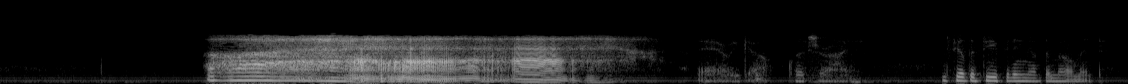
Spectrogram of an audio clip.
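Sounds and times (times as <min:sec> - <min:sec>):
long voiced hoarse exhale with tongue stuck out: 0:02.0 - 0:06.7
speech: 0:09.6 - 0:11.2.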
